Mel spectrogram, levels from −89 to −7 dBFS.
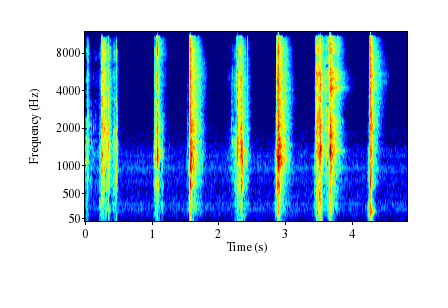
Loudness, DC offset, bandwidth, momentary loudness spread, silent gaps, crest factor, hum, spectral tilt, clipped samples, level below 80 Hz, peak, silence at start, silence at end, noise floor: -16 LUFS; under 0.1%; 12 kHz; 12 LU; none; 20 dB; none; 1 dB/octave; 0.1%; -58 dBFS; 0 dBFS; 0.25 s; 0.45 s; -65 dBFS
